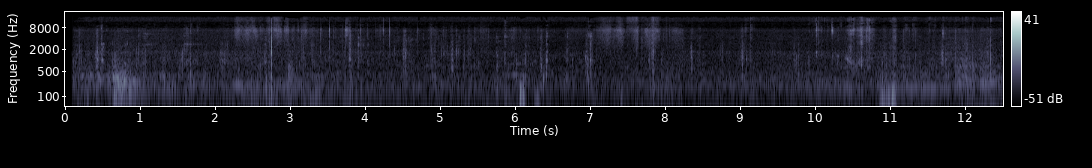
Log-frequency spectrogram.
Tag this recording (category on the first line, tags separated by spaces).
Sound effects > Human sounds and actions
chewing munching eating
